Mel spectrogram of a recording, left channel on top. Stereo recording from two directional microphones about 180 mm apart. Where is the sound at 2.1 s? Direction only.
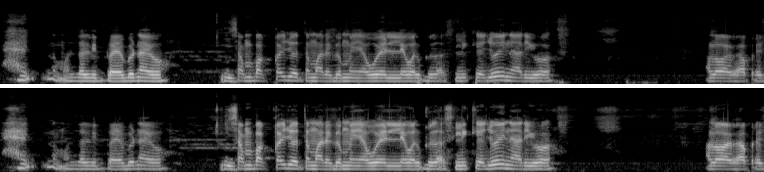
10° left (ahead or behind).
